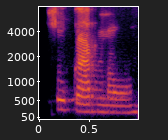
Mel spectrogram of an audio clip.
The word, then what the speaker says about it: Soekarno: gunakan ejaan lama ya suekarno tulisannya ya Tapi bacanya Soekarno tulisannya Solitaire no lalu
